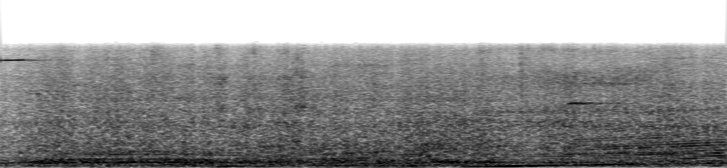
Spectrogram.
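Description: Steady city traffic noise: a low rumble of road vehicles with a hiss of tyres, the rumble growing a little heavier about five seconds in.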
